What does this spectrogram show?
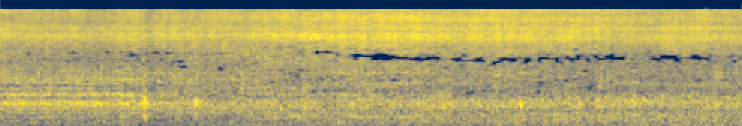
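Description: A train running on the line: a steady rumble of wheels on rail, with a few short sharp clicks.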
